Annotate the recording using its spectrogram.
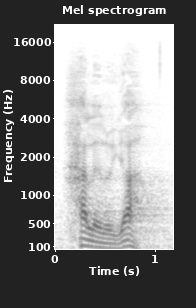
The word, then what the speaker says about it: Hallelujah: After these things, I heard something like a loud voice of a great multitude in heaven crying out, Hallelujah. You know, in the original, the emphasis is on the last, Yah, because that's the name of God. Hallelujah.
